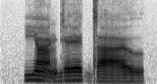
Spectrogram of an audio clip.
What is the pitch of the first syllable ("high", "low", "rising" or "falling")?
falling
